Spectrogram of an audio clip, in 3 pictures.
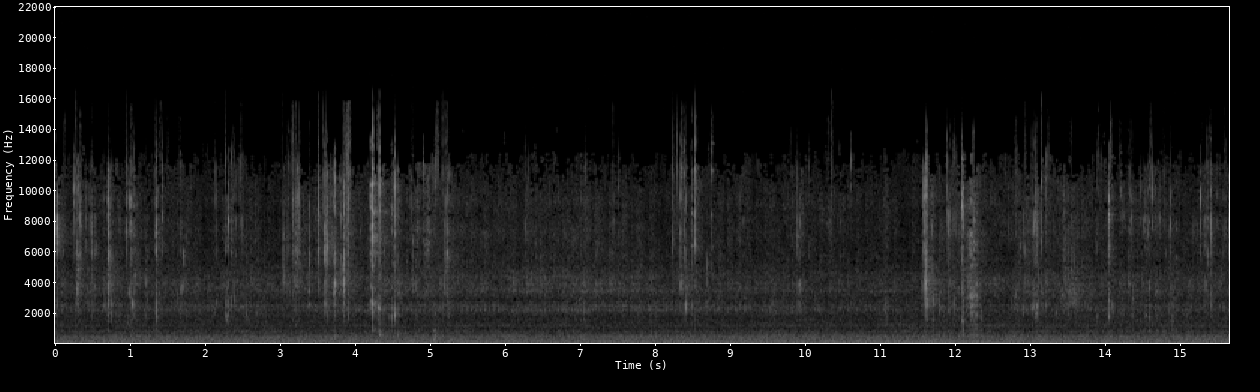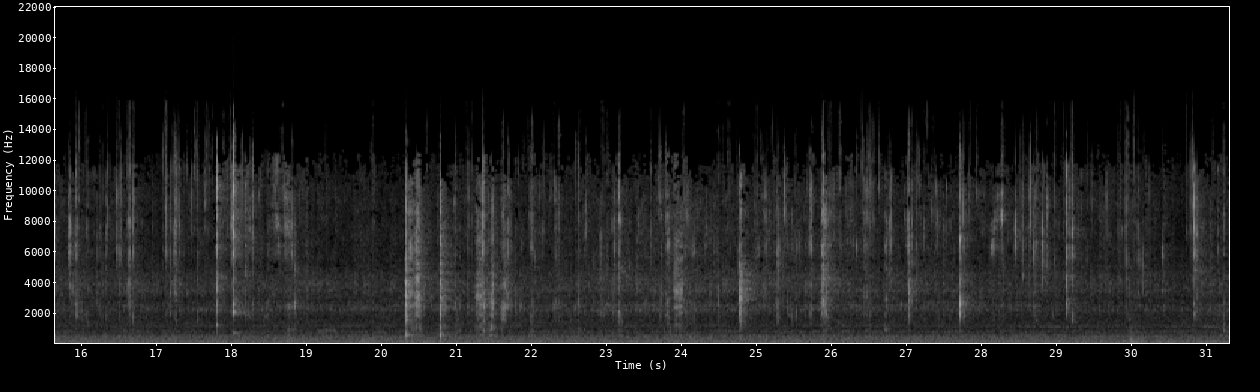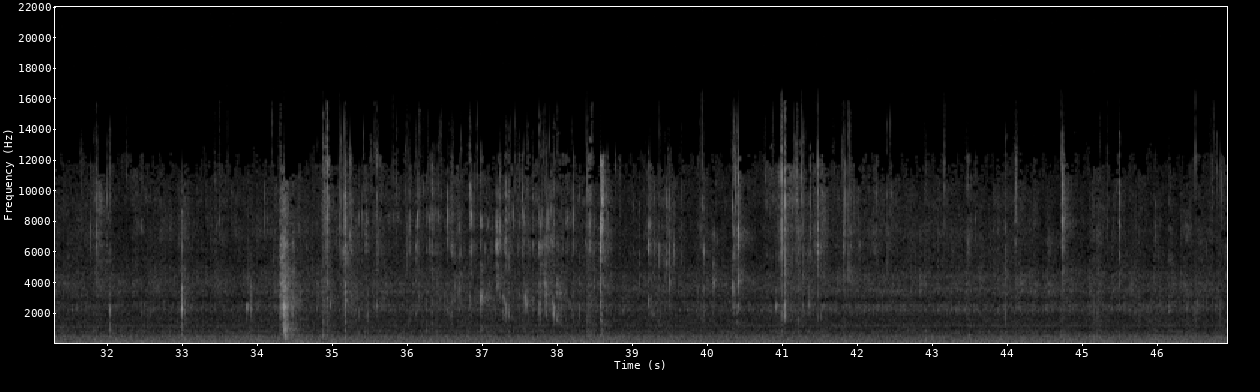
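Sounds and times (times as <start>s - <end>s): steady low hum: 0.0s - 46.9s
fork scraping in a bowl: 20.3s - 21.8s
slurping and chewing: 20.3s - 32.2s, 33.8s - 42.5s.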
